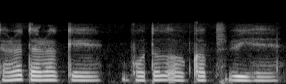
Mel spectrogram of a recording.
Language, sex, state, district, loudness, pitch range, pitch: Hindi, female, Arunachal Pradesh, Papum Pare, -17 LUFS, 185-200 Hz, 190 Hz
